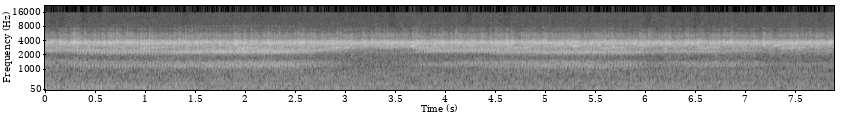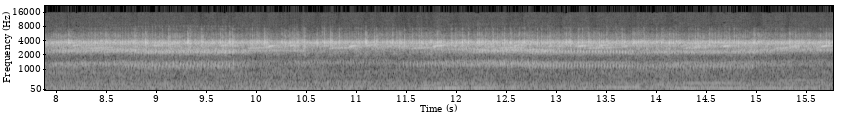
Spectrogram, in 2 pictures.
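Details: Swamp at night in the backwoods of North Carolina, with tree frogs calling: a thick, sustained chorus of rapid high trills, and lower trilling voices rising and falling in waves every few seconds.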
